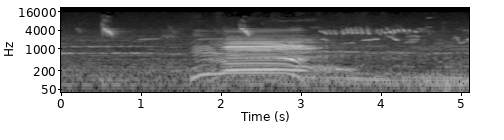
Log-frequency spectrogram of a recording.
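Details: Herded cattle in a green field; one drawn-out moo rising and holding for over a second before dropping, amid chirping birds.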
